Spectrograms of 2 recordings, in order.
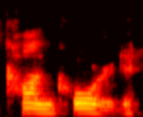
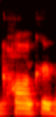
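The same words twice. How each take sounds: First: It is said the way outsiders say it. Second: It is said the local Massachusetts way. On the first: "Everybody else says Concord" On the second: "the only ones who pronounce it Concord is us here in Concord"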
